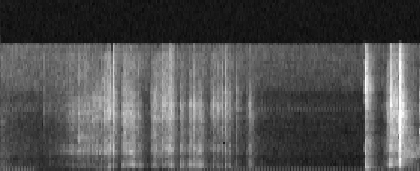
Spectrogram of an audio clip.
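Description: Scissors cut card or paper straight along a fold line while a craft box is being made, giving a few soft scraping snips, then two sharper, louder closing snaps near the end.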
